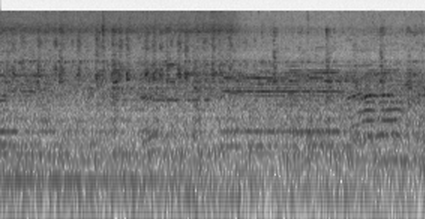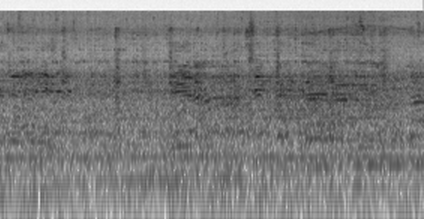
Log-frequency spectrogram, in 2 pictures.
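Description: Engine and road noise heard from inside the cabin of a moving vehicle, with a person's voice over it.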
